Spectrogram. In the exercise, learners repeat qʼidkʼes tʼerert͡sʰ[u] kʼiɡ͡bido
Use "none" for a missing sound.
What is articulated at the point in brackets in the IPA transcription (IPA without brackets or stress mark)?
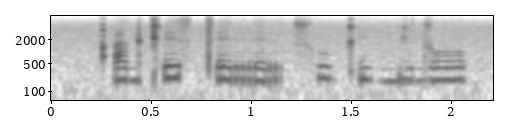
u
